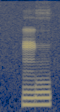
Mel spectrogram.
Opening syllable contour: high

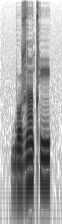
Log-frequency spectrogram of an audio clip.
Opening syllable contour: low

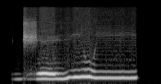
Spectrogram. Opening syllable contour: low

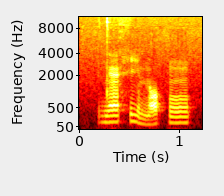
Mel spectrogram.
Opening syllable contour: high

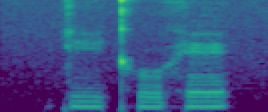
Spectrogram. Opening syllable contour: low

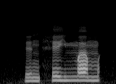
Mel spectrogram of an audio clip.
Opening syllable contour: low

